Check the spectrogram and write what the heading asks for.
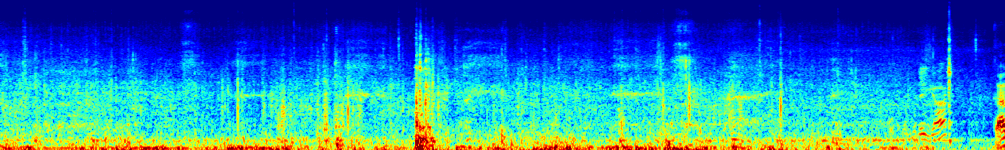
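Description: Mountain bike rolling over a stony dirt track, picked up by a handlebar-mounted camera: a steady low rumble of tyres and vibration with scattered rattles and clicks, and a sharp knock about four seconds in.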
